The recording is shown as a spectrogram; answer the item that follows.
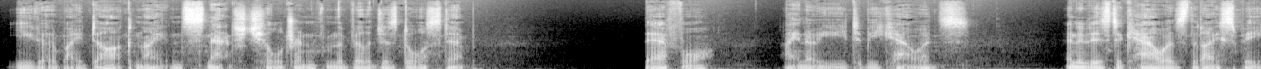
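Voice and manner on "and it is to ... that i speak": ordinary delivery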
